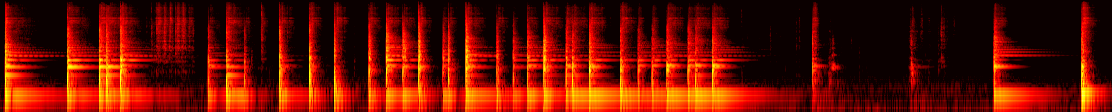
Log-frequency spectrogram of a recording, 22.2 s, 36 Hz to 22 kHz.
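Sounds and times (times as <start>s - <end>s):
darbouka drum: 0.0s - 3.5s, 4.2s - 15.0s, 19.9s - 20.8s, 21.6s - 22.0s.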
